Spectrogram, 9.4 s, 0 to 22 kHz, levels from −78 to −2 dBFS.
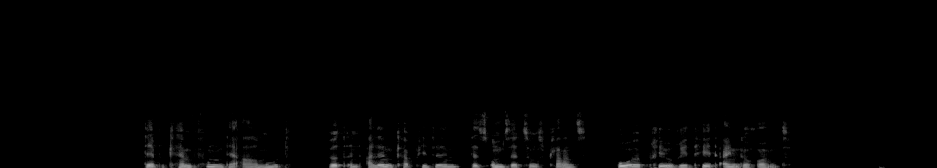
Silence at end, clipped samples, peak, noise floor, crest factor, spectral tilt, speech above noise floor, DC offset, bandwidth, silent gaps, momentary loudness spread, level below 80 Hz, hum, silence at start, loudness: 1.5 s; under 0.1%; -22 dBFS; under -90 dBFS; 20 dB; -7 dB/octave; over 51 dB; under 0.1%; 7.6 kHz; none; 9 LU; -74 dBFS; none; 1.45 s; -40 LUFS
